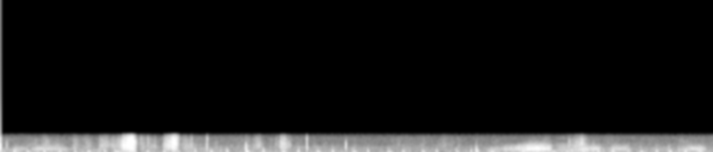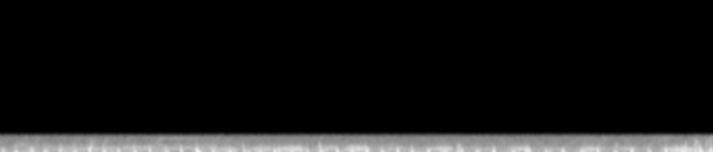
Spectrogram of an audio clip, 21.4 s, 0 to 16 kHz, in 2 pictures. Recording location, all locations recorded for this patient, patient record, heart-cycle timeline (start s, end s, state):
mitral valve (MV)
pulmonary valve (PV)+tricuspid valve (TV)+mitral valve (MV)
#Age: Child
#Sex: Male
#Height: nan
#Weight: nan
#Pregnancy status: False
#Murmur: Absent
#Murmur locations: nan
#Most audible location: nan
#Systolic murmur timing: nan
#Systolic murmur shape: nan
#Systolic murmur grading: nan
#Systolic murmur pitch: nan
#Systolic murmur quality: nan
#Diastolic murmur timing: nan
#Diastolic murmur shape: nan
#Diastolic murmur grading: nan
#Diastolic murmur pitch: nan
#Diastolic murmur quality: nan
#Outcome: Normal
#Campaign: 2015 screening campaign
0.00	10.70	unannotated
10.70	10.78	S2
10.78	10.89	diastole
10.89	11.00	S1
11.00	11.15	systole
11.15	11.24	S2
11.24	11.33	diastole
11.33	11.42	S1
11.42	11.56	systole
11.56	11.63	S2
11.63	11.80	diastole
11.80	11.88	S1
11.88	11.99	systole
11.99	12.09	S2
12.09	12.22	diastole
12.22	12.32	S1
12.32	12.44	systole
12.44	12.54	S2
12.54	12.67	diastole
12.67	12.78	S1
12.78	12.89	systole
12.89	13.00	S2
13.00	13.14	diastole
13.14	13.28	S1
13.28	13.37	systole
13.37	13.48	S2
13.48	13.62	diastole
13.62	13.76	S1
13.76	13.85	systole
13.85	13.96	S2
13.96	14.10	diastole
14.10	14.22	S1
14.22	14.32	systole
14.32	14.42	S2
14.42	14.56	diastole
14.56	14.67	S1
14.67	14.79	systole
14.79	14.90	S2
14.90	15.03	diastole
15.03	15.15	S1
15.15	15.26	systole
15.26	15.34	S2
15.34	15.46	diastole
15.46	15.60	S1
15.60	15.72	systole
15.72	15.82	S2
15.82	15.93	diastole
15.93	16.06	S1
16.06	16.15	systole
16.15	16.26	S2
16.26	16.38	diastole
16.38	16.48	S1
16.48	16.61	systole
16.61	16.72	S2
16.72	16.82	diastole
16.82	16.92	S1
16.92	17.08	systole
17.08	17.18	S2
17.18	17.34	diastole
17.34	17.44	S1
17.44	17.58	systole
17.58	17.68	S2
17.68	17.81	diastole
17.81	17.92	S1
17.92	18.04	systole
18.04	18.16	S2
18.16	18.36	diastole
18.36	18.46	S1
18.46	18.60	systole
18.60	18.70	S2
18.70	18.86	diastole
18.86	21.39	unannotated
